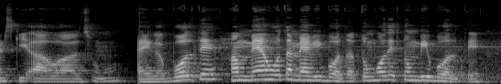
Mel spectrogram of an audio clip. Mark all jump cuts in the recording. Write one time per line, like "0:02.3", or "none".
0:01.4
